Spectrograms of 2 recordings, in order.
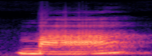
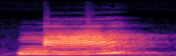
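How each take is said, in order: First: The pitch rises like a question. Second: The same.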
